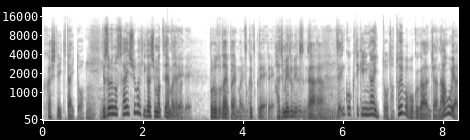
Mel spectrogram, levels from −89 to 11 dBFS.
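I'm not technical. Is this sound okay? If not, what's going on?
No. From 2.48 to 6.02 seconds there is a doubled audio track, likely from the speech being recorded a second time through a slower route. A quieter copy trails the original by about 0.15 seconds, so the speech sounds echoed before abruptly returning to normal.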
